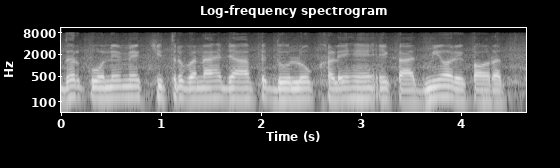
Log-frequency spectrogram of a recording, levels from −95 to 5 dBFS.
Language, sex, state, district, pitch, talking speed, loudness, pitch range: Hindi, male, Uttar Pradesh, Lucknow, 120 Hz, 230 wpm, -13 LUFS, 115-125 Hz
